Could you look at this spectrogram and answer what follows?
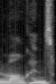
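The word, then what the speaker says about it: Manchán: And this is another one of the beautiful things, that Monken's work was really about showing, was that so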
